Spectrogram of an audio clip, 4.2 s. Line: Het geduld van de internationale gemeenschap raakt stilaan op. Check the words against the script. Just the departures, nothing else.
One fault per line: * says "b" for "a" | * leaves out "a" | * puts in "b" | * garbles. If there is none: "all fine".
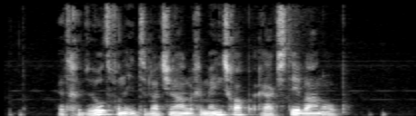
all fine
